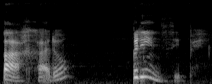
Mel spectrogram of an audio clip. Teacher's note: se acentúan en la antepenúltima sílaba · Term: esdrújulas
